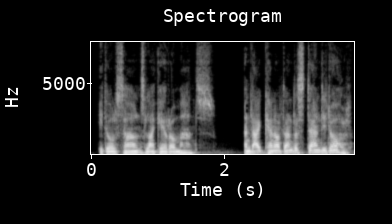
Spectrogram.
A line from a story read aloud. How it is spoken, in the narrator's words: sighed the Comtesse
